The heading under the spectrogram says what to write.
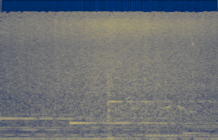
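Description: A steady, rushing wash of Atlantic Ocean surf breaking on the shore fills the scene, swelling slightly midway, with faint sustained tones humming underneath. No one speaks.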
